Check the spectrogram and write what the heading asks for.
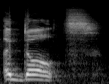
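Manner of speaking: ordinary talk, nothing marked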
